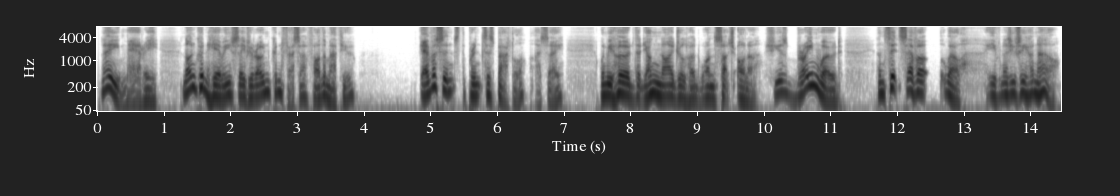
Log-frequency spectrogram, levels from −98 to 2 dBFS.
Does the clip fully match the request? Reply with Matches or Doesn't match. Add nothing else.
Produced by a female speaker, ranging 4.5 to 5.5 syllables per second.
Doesn't match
